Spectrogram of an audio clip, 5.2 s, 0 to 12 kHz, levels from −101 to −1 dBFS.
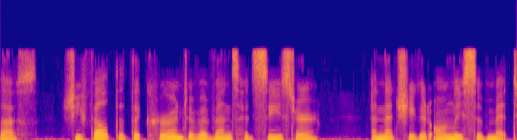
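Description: No technical faults turn up anywhere in the speech; it comes through a wideband Bluetooth headset link whose mSBC coding limits the band to about 8 kHz and adds only a light grain on the louder moments.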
